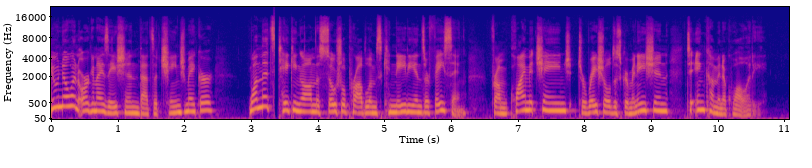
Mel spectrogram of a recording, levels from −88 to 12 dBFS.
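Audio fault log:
3.33–3.40 s, intermittent contact: The speech drops out abruptly for about 53 ms. A crackle marks the moment the signal breaks and again when it returns. In between, only faint hiss remains. This is the sound of a loose plug or cable losing its connection for an instant. The scraping metal contacts make the crackle. While the path is open, the program signal is gone and only the noise floor is left.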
